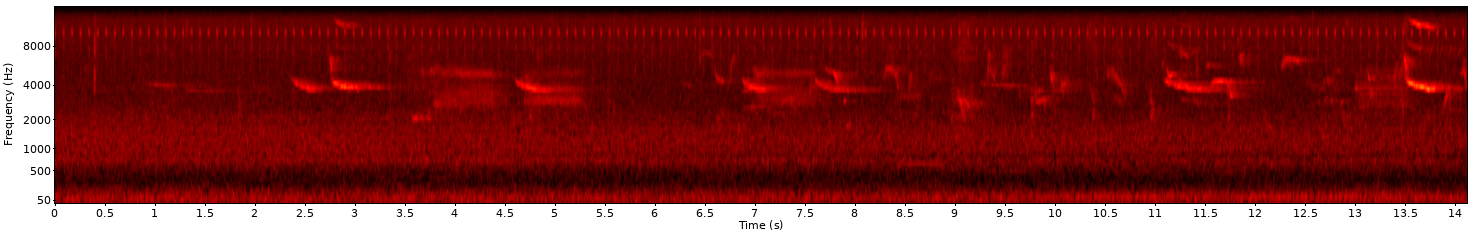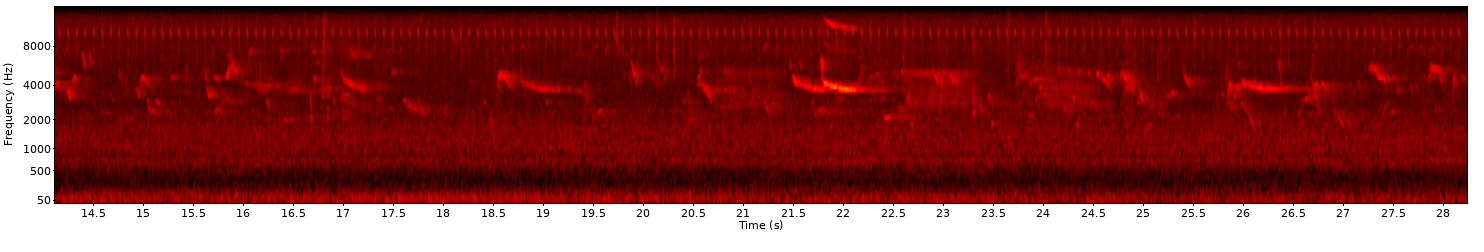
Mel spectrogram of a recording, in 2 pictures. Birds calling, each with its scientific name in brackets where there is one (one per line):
Gray Catbird (Dumetella carolinensis)
Black-capped Chickadee (Poecile atricapillus)
Red-winged Blackbird (Agelaius phoeniceus)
